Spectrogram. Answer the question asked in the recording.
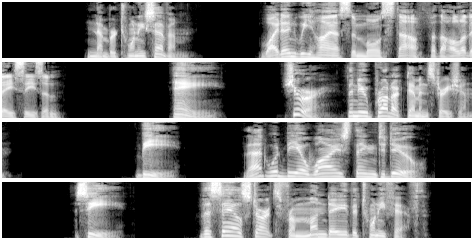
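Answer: B: That would be a wise thing to do.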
